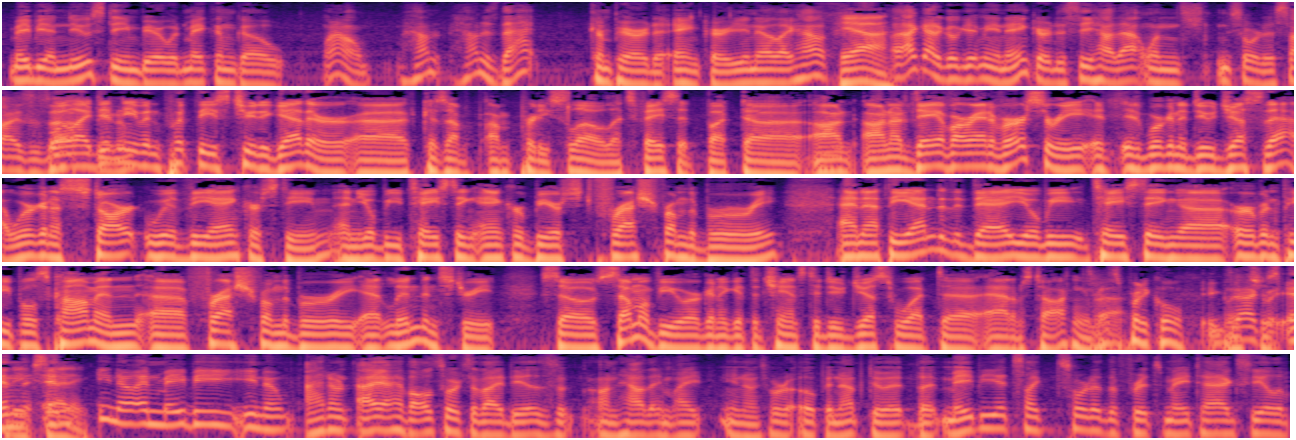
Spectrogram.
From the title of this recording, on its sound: The Session 05-10-09 Linden Street Brewery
